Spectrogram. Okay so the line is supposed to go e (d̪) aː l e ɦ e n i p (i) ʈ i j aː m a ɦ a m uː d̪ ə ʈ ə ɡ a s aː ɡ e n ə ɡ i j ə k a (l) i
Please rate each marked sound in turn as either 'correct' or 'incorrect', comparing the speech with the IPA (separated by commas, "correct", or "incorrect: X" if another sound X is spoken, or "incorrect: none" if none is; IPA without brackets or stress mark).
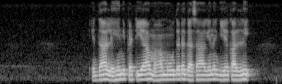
correct, incorrect: æ, incorrect: lː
